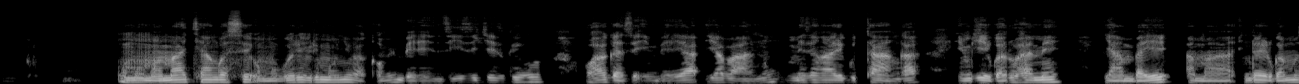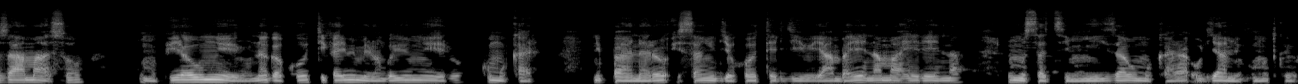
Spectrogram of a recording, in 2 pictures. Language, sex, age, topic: Kinyarwanda, male, 18-24, government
